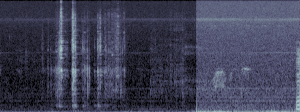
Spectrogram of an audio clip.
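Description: Metal tongs and a knife clicking and scraping against plates and a frying pan while food is plated: a few short clinks. About four seconds in, a steady hiss comes up suddenly.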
